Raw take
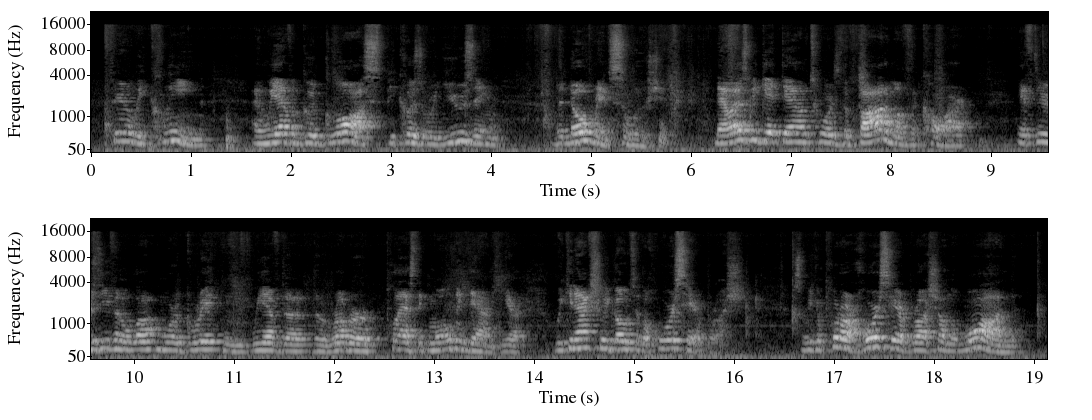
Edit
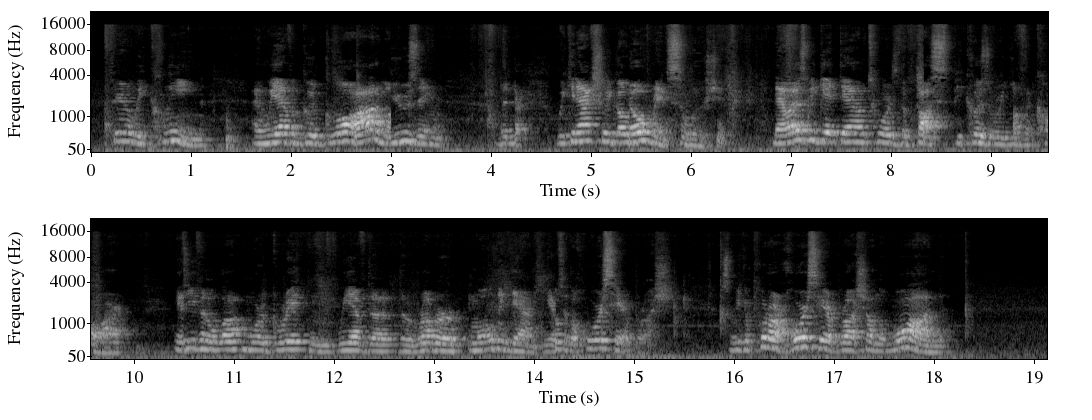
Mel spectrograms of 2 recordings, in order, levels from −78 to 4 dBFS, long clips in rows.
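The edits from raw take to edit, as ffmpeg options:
-filter_complex "[0:a]asplit=10[s0][s1][s2][s3][s4][s5][s6][s7][s8][s9];[s0]atrim=end=2.652[s10];[s1]atrim=start=7.738:end=8.082[s11];[s2]atrim=start=3.548:end=4.802[s12];[s3]atrim=start=13.788:end=14.932[s13];[s4]atrim=start=4.798:end=7.742[s14];[s5]atrim=start=2.648:end=3.552[s15];[s6]atrim=start=8.078:end=9.352[s16];[s7]atrim=start=9.628:end=12.482[s17];[s8]atrim=start=12.918:end=13.792[s18];[s9]atrim=start=14.928[s19];[s10][s11]acrossfade=d=0.004:c1=hsin:c2=hsin[s20];[s20][s12]acrossfade=d=0.004:c1=hsin:c2=hsin[s21];[s21][s13]acrossfade=d=0.004:c1=hsin:c2=hsin[s22];[s22][s14]acrossfade=d=0.004:c1=hsin:c2=hsin[s23];[s23][s15]acrossfade=d=0.004:c1=hsin:c2=hsin[s24];[s24][s16]acrossfade=d=0.004:c1=hsin:c2=hsin[s25];[s25][s17]acrossfade=d=0.004:c1=hsin:c2=hsin[s26];[s26][s18]acrossfade=d=0.004:c1=hsin:c2=hsin[s27];[s27][s19]acrossfade=d=0.004:c1=hsin:c2=hsin"

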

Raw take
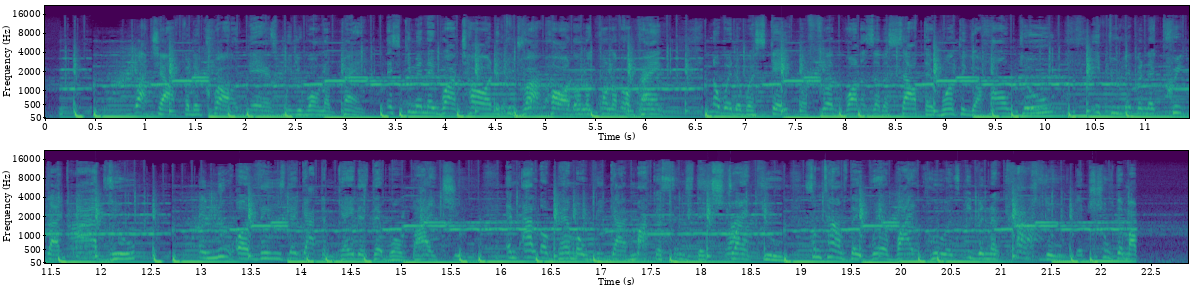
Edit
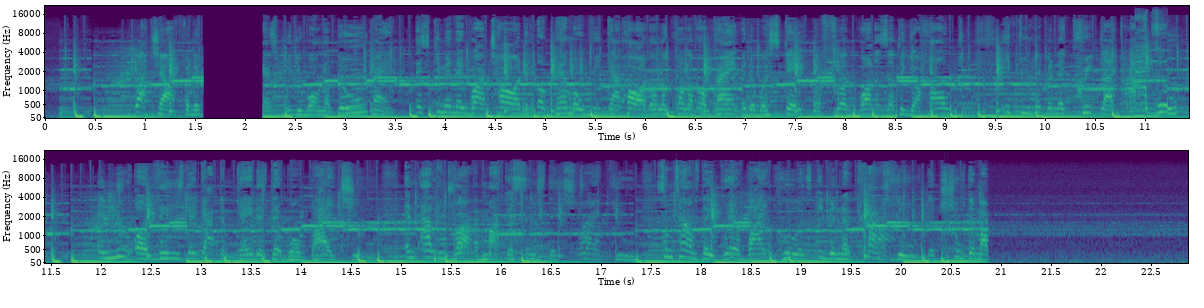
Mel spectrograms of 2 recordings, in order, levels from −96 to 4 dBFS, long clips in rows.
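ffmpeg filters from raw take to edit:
-filter_complex "[0:a]asplit=16[s0][s1][s2][s3][s4][s5][s6][s7][s8][s9][s10][s11][s12][s13][s14][s15];[s0]atrim=end=1.58,asetpts=PTS-STARTPTS,afade=t=out:st=1.576:d=0.004:c=hsin[s16];[s1]atrim=start=1.58:end=2.18,asetpts=PTS-STARTPTS,volume=0[s17];[s2]atrim=start=2.18:end=2.932,asetpts=PTS-STARTPTS,afade=t=in:d=0.004:c=hsin[s18];[s3]atrim=start=9.778:end=10.072[s19];[s4]atrim=start=2.928:end=4.602[s20];[s5]atrim=start=16.358:end=17.222[s21];[s6]atrim=start=4.988:end=6.212[s22];[s7]atrim=start=6.828:end=8.382[s23];[s8]atrim=start=9.128:end=9.782[s24];[s9]atrim=start=10.068:end=11.804[s25];[s10]atrim=start=11.8:end=12.24,asetpts=PTS-STARTPTS,asetrate=59535,aresample=44100,atrim=end_sample=14373,asetpts=PTS-STARTPTS[s26];[s11]atrim=start=12.236:end=16.362[s27];[s12]atrim=start=4.598:end=4.992[s28];[s13]atrim=start=17.218:end=18.02,asetpts=PTS-STARTPTS,afade=t=out:st=0.592:d=0.21:silence=0.334965[s29];[s14]atrim=start=18.02:end=18.75,asetpts=PTS-STARTPTS,volume=0.335[s30];[s15]atrim=start=18.75,asetpts=PTS-STARTPTS,afade=t=in:d=0.21:silence=0.334965[s31];[s16][s17][s18]concat=n=3:v=0:a=1[s32];[s32][s19]acrossfade=d=0.004:c1=hsin:c2=hsin[s33];[s33][s20]acrossfade=d=0.004:c1=hsin:c2=hsin[s34];[s34][s21]acrossfade=d=0.004:c1=hsin:c2=hsin[s35];[s35][s22]acrossfade=d=0.004:c1=hsin:c2=hsin[s36];[s36][s23]acrossfade=d=0.004:c1=hsin:c2=hsin[s37];[s37][s24]acrossfade=d=0.004:c1=hsin:c2=hsin[s38];[s38][s25]acrossfade=d=0.004:c1=hsin:c2=hsin[s39];[s39][s26]acrossfade=d=0.004:c1=hsin:c2=hsin[s40];[s40][s27]acrossfade=d=0.004:c1=hsin:c2=hsin[s41];[s41][s28]acrossfade=d=0.004:c1=hsin:c2=hsin[s42];[s29][s30][s31]concat=n=3:v=0:a=1[s43];[s42][s43]acrossfade=d=0.004:c1=hsin:c2=hsin"

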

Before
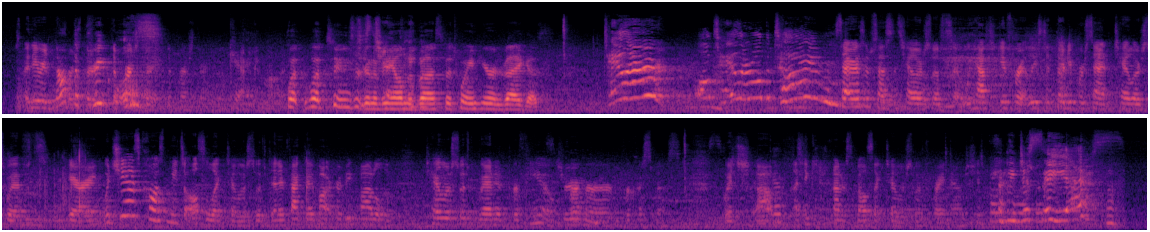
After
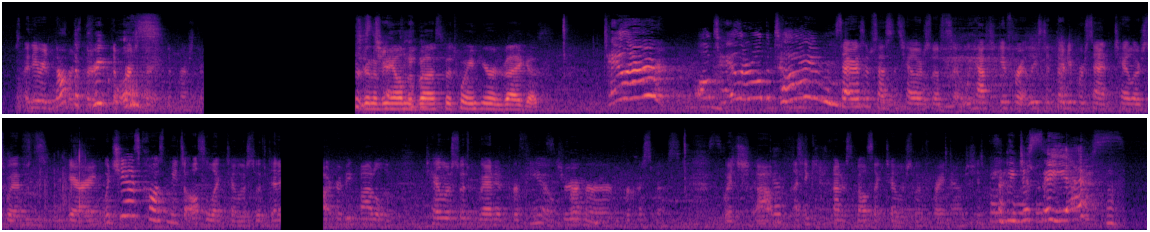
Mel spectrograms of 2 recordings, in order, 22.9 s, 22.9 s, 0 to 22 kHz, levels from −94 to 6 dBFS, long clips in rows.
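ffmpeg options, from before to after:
-filter_complex "[0:a]asplit=5[s0][s1][s2][s3][s4];[s0]atrim=end=2.01,asetpts=PTS-STARTPTS,afade=t=out:st=2.006:d=0.004:c=hsin[s5];[s1]atrim=start=2.01:end=3.53,asetpts=PTS-STARTPTS,volume=0[s6];[s2]atrim=start=3.53:end=14.24,asetpts=PTS-STARTPTS,afade=t=in:d=0.004:c=hsin,afade=t=out:st=10.706:d=0.004:c=hsin[s7];[s3]atrim=start=14.24:end=14.67,asetpts=PTS-STARTPTS,volume=0[s8];[s4]atrim=start=14.67,asetpts=PTS-STARTPTS,afade=t=in:d=0.004:c=hsin[s9];[s5][s6][s7][s8][s9]concat=n=5:v=0:a=1"

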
